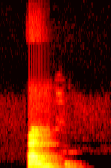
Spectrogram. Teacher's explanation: la vocal que tiene el acento sería la primera A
